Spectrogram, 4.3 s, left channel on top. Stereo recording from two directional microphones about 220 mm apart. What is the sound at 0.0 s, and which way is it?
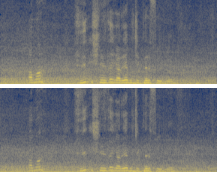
Vehicle, 45° left (ahead or behind).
